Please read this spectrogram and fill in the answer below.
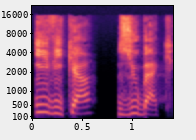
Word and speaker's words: Ivica Zubac: Ivica, vous pouvez voir, sur les t-shirts que nous avons reçus, j'adore une campagne astucieuse pour le joueur défensif de l'année, prononcé Ivica Zubac.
